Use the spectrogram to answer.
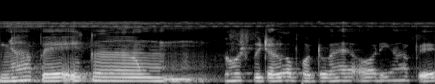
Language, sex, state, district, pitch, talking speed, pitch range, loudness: Hindi, male, Bihar, West Champaran, 165 Hz, 150 wpm, 160-170 Hz, -16 LUFS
